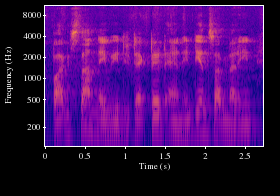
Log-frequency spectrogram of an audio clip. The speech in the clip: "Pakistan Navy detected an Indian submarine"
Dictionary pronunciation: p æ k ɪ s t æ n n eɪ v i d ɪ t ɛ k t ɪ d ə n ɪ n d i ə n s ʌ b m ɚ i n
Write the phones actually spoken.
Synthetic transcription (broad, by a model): p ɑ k ɪ s t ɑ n n eɪ b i d ɪ t ɛ k t ɪ d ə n ɪ n d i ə n s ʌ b m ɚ i n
